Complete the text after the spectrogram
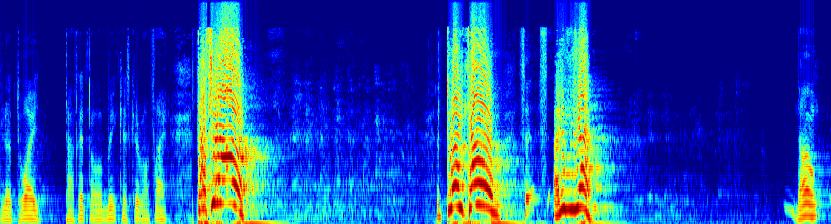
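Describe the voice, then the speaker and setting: A middle-aged man preaches a sermon in an earnest voice pitched a little high. He keeps putting questions to his listeners and breaks into acted-out shouted warnings.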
